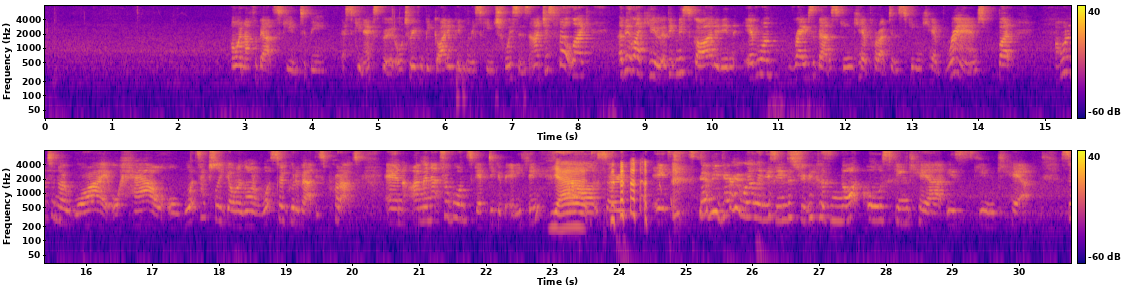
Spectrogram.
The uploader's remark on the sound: APOLOGIES FOR TODAY'S AUDIO!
